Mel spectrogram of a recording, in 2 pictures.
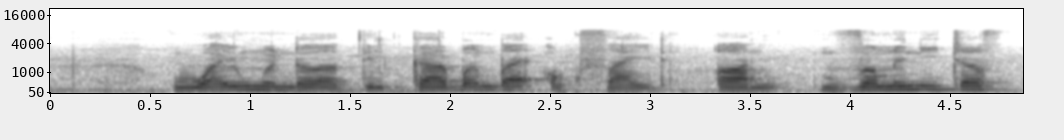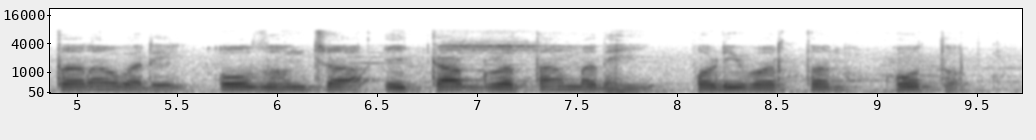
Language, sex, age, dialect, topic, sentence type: Marathi, male, 25-30, Northern Konkan, agriculture, statement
